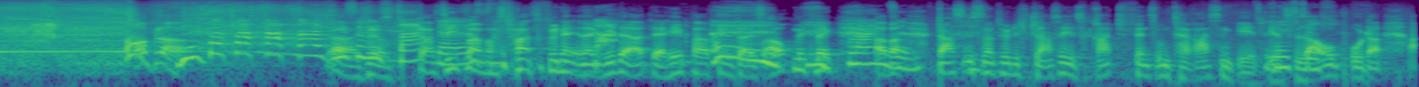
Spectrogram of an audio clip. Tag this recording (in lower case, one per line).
vacuum cleaner
speech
